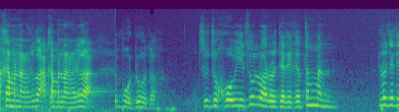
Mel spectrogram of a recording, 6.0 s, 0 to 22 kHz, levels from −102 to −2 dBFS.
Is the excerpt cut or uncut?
cut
